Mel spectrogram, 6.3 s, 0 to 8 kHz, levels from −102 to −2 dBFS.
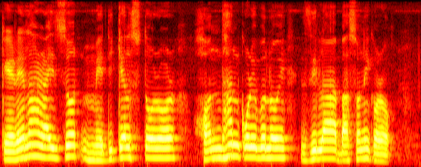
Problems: constant background noise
